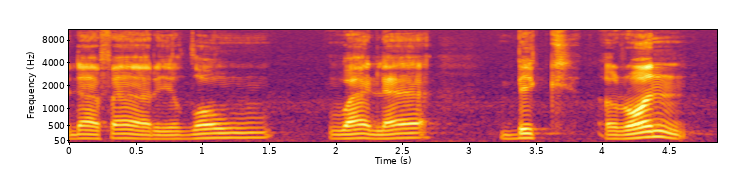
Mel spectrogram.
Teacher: به جای نون واو تلفظ کنیم، چون ادغام صورت میگیره، میشه لا فریضون ولا بکرون.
